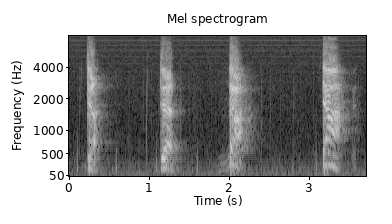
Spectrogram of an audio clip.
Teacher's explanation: Sans doute, la consonne D, par exemple, se prononce en donnant du bout de la langue au-dessus des dents d'en haut.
